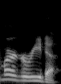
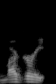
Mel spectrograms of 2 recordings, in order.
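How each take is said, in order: First: Said with a standard, non-Jersey pronunciation. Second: Said with a New Jersey pronunciation. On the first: "not Margarita" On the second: "that's how we pronounced it in Jersey"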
